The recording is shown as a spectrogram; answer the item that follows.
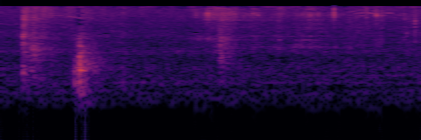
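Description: Two dogs at tug-of-war play making a few brief, sharp noises. The loudest comes about half a second in, and a fainter one about a second in.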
